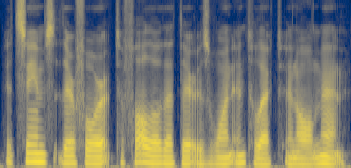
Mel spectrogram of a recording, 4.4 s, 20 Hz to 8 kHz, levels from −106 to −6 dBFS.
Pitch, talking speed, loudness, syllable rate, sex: 120 Hz, 180 wpm, -16 LUFS, 5.0 syllables/s, male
